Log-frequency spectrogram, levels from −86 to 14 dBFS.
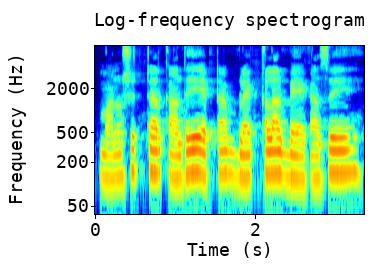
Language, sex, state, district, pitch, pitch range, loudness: Bengali, male, Tripura, South Tripura, 140 Hz, 125-145 Hz, -15 LUFS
